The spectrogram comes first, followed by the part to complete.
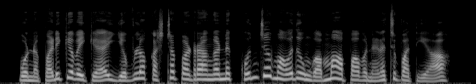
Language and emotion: Tamil, angry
